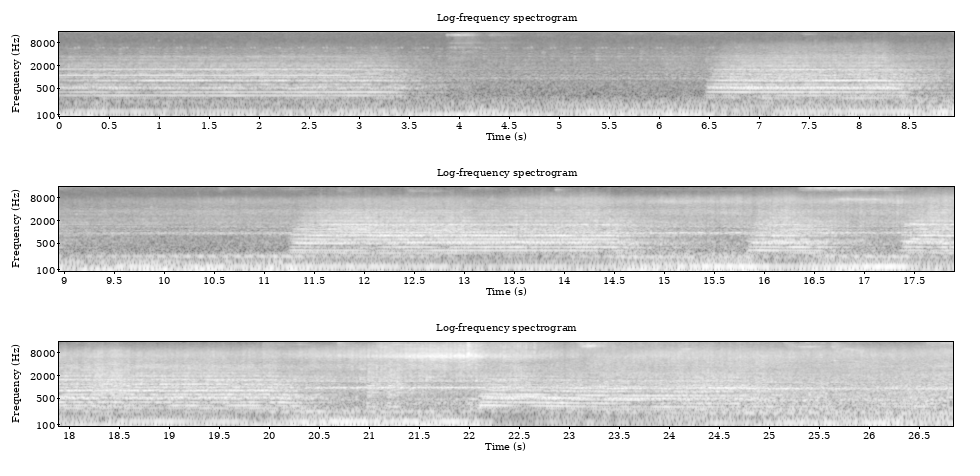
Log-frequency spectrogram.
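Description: Freight locomotive's air horn, several notes sounding together, blown in five long blasts as the train approaches, over the steady low rumble of its diesel engines. Near the end the intermodal cars roll past with wheels clicking over the rail joints.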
